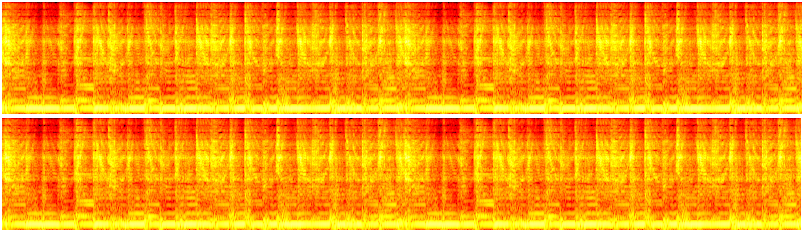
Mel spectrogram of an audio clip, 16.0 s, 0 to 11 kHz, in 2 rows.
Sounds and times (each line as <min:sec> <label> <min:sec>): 0:00.0 drums 0:15.9
0:00.0 guitar 0:15.9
